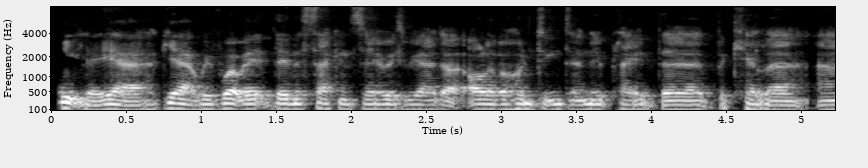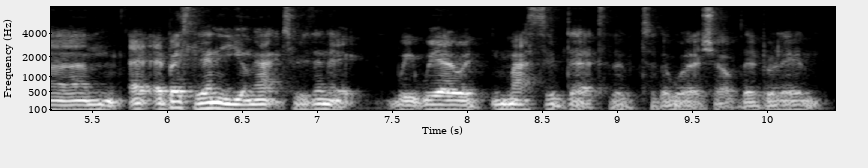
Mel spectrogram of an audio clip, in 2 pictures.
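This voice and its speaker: Deep-voiced Nottinghamshire man, animated. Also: vocal fry. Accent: North Nottinghamshire. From Nottinghamshire, England. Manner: enthusiastic, fast, many restarts and repeated words. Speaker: playwright and TV screenwriter guest. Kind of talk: casual interview chat.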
